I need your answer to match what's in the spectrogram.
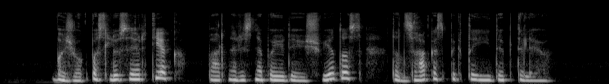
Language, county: Lithuanian, Kaunas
